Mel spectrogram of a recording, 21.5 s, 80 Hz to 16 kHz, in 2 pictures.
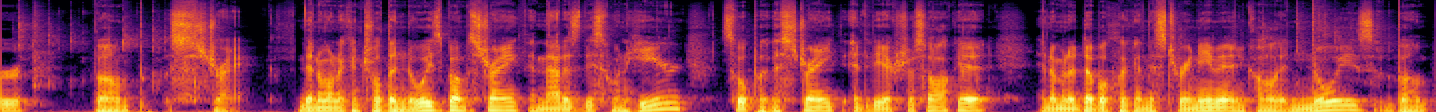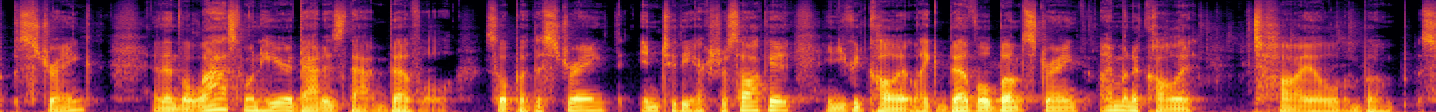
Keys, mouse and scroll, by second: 2.2 middle click, 2.7 middle click, 3.4-4.8 drag, 5.4-6.5 drag, 7.0-10.9 drag, 11.6 middle click, 12.2-13.7 drag, 14.3 click, 14.5-16.0 drag, 16.4 middle click, 16.4 click, 17.7-18.8 drag, 21.3 BackSpace.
